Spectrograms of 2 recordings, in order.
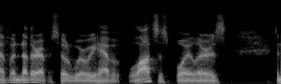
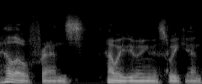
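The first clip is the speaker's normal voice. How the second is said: put-on calm public radio host voice, lower; 3 semitones lower than usual. Greeting a co-host after announcing a Terry Gross bit: Terry Gross voice. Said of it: "I'm gonna Terry Gross it up".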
